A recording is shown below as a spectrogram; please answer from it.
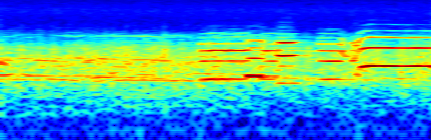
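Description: Brass band music with tuba and trumpets. From about a second in, clear held melody notes stand out.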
